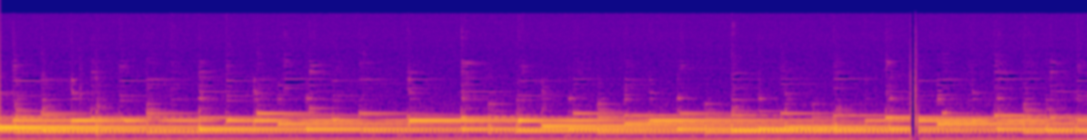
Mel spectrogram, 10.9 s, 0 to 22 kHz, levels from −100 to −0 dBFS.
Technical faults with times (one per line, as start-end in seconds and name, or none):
9.10-9.18 intermittent contact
